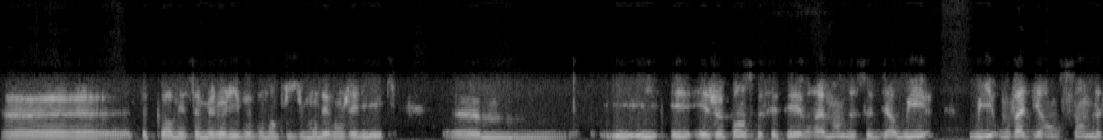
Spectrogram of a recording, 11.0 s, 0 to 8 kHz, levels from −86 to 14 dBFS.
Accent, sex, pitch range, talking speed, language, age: French, male, 105-125 Hz, 160 wpm, French, 20-39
